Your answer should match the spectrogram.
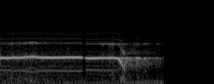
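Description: A high-pitched sustained tone held at one pitch with a slight waver, which slides steeply down in pitch just past a second in and cuts off abruptly into silence.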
